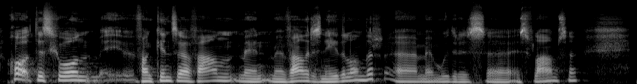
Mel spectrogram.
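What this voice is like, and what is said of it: Slight Dutch accent in Flemish. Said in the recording (Dutch): “er zit daar precies nog een ander accent ergens in. Maar het is dus het Hollands ... ik hoor het nog een beetje ... een klein beetje inderdaad”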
